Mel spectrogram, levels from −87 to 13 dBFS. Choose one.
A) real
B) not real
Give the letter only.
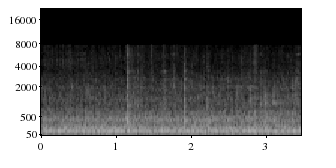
A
